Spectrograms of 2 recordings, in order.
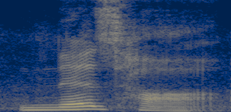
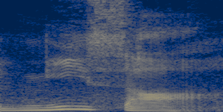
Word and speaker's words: Nezha: It's Nezha or Nisa, wherever you want to break the syllables up.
